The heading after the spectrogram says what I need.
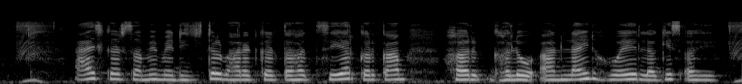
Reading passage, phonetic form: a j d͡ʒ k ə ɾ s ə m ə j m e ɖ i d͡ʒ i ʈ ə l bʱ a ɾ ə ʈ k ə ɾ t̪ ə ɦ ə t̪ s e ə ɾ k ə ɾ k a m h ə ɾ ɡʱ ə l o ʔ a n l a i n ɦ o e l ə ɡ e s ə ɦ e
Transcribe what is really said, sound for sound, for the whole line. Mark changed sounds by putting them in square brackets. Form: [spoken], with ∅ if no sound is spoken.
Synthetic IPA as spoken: a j d͡ʒ k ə ɾ s ə m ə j m e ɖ i d͡ʒ i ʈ ə l bʱ a ɾ ə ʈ k ə ɾ t̪ ə ɦ ə t̪ s e ə ɾ k ə ɾ k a m h ə ɾ ɡʱ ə l o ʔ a n l a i n ɦ o e l ə ɡ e s ə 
